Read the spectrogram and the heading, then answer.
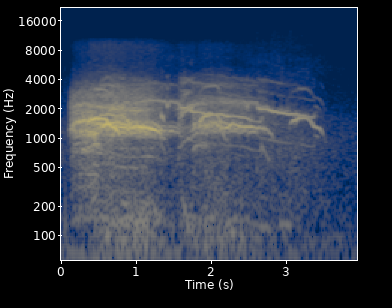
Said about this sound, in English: The dolphins and the whales scream.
